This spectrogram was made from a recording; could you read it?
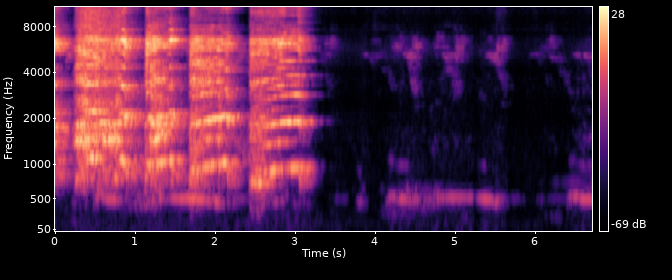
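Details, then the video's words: Crowing Ayam Ketawa rooster, slow versus durasi styles compared: four loud, rough, laugh-like syllables in quick succession, then quiet with faint thin tones in the background. "AYAM KETAWA SLOW VS AYAM KETAWA DURASI"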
